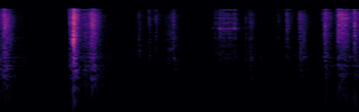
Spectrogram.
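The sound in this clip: Typewriter keys clacking out a quick note, with loud, irregular bursts of sharp strokes separated by short pauses, heard alone without any voices.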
